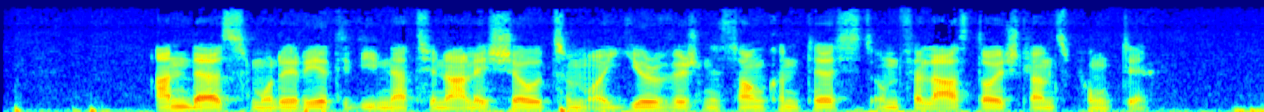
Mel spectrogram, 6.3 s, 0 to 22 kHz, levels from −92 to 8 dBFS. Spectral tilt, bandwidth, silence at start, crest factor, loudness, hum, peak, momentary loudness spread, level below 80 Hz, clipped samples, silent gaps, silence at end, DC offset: -4.5 dB/octave; 16 kHz; 0.1 s; 22 dB; -23 LUFS; none; -2 dBFS; 17 LU; -40 dBFS; under 0.1%; none; 0 s; under 0.1%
